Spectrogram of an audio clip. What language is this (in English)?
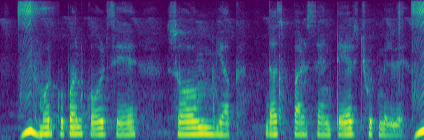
Magahi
